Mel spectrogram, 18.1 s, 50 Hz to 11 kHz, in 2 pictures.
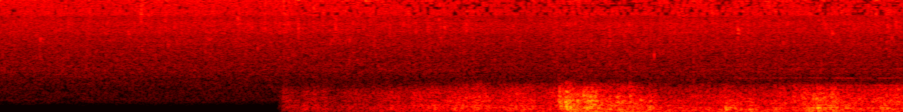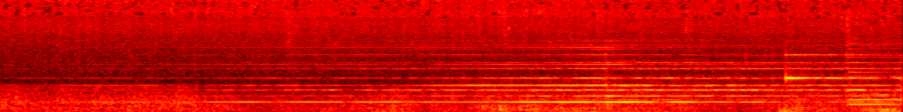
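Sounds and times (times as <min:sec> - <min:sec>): light rain: 0:00.0 - 0:18.0
thunder rolling: 0:04.1 - 0:18.0.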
